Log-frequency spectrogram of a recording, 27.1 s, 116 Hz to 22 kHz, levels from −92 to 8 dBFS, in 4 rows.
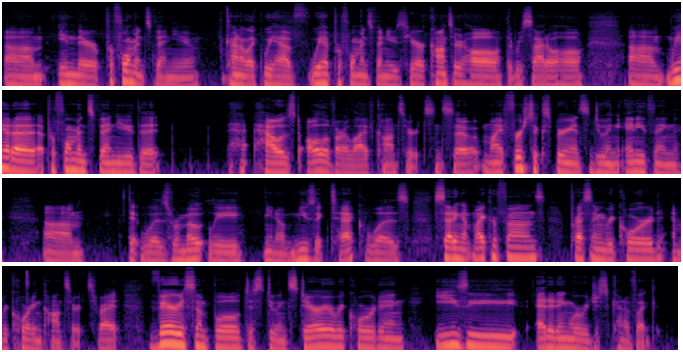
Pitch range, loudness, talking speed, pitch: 105-130 Hz, -31 LUFS, 165 wpm, 115 Hz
